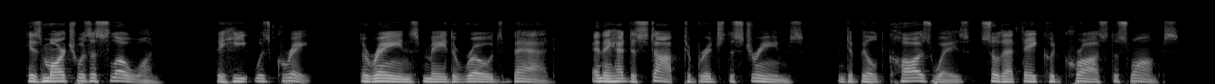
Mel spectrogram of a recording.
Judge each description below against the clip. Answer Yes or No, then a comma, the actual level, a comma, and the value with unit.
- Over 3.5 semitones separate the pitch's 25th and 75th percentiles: Yes, average, 4.0 semitones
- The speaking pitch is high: No, low, 130 Hz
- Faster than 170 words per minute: Yes, average, 185 wpm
